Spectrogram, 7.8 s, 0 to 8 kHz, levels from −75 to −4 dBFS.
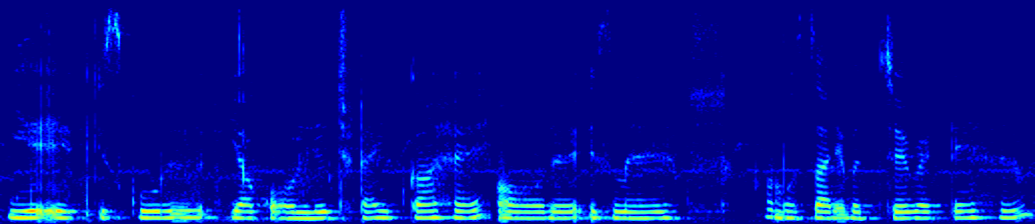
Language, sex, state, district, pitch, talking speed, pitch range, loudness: Bhojpuri, female, Bihar, Saran, 235 Hz, 115 wpm, 225-240 Hz, -37 LUFS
